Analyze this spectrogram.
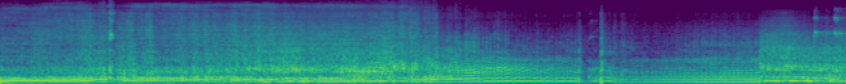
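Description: Gravel sprays and crackles under a car's tyres.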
